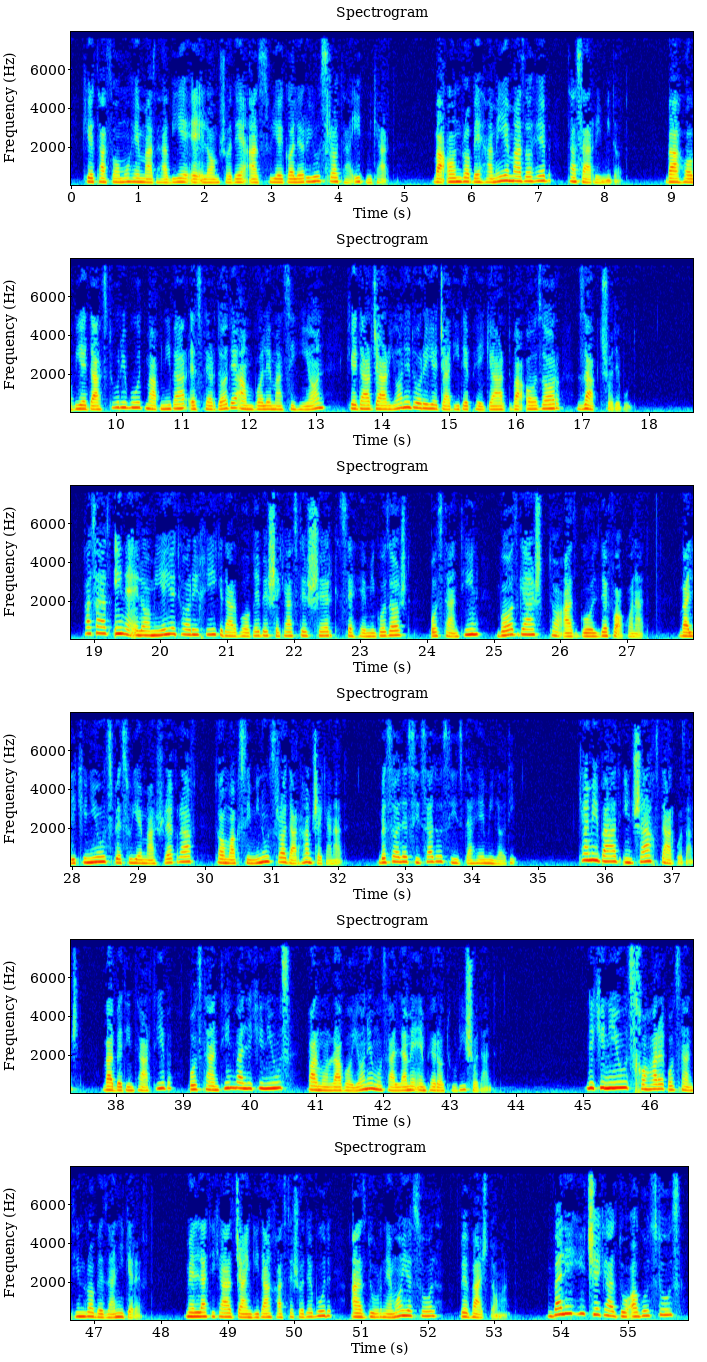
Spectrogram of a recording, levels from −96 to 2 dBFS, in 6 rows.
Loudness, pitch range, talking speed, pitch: -22 LUFS, 175-240 Hz, 125 wpm, 200 Hz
